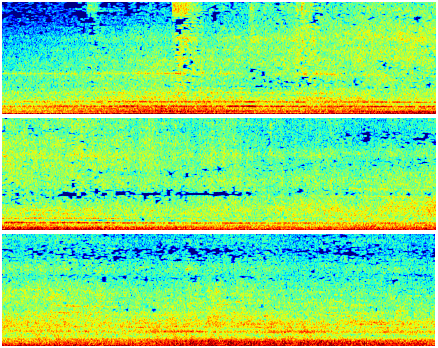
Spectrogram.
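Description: Freight train cars, covered hoppers and then tank cars, rolling past close by: a steady loud rumble of steel wheels on rail, with a faint steady wheel squeal over it.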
